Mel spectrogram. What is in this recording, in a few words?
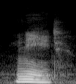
"need", American English; easypronunciation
